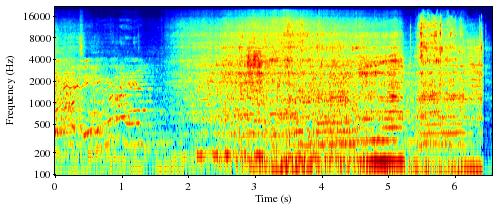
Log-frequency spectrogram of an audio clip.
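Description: A race car at Oyster Bed Speedway drones steadily through its victory lap, the engine roar rising and holding loud under continuous excited commentary, then cutting off abruptly.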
